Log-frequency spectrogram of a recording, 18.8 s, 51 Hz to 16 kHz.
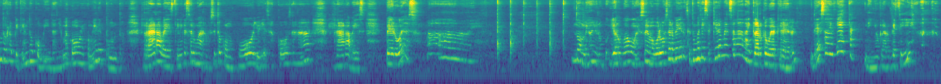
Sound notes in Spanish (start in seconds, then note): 18.2 risas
